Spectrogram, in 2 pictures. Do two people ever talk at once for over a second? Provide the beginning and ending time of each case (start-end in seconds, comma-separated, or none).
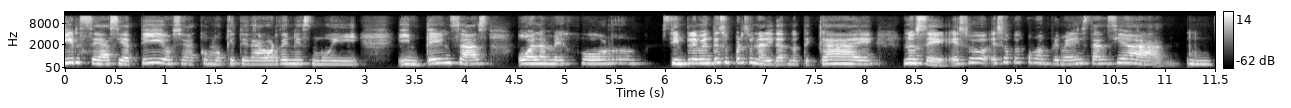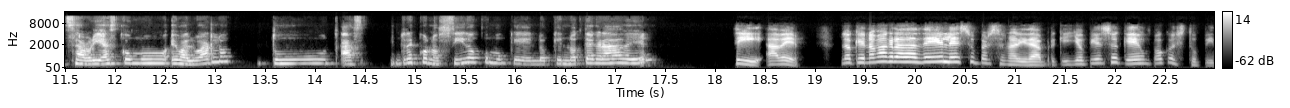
none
